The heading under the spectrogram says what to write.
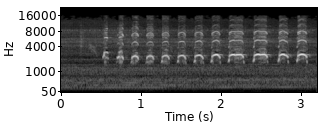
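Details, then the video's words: Osprey at the Charlo nest calling at a tractor nearby, July 31, 2019, around 11am MDT: a steady series of about thirteen shrill whistled yelps, roughly four per second, which grow louder and harsher toward the end. "Yelling at the tractor"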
